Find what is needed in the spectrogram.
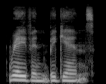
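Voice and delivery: ordinary delivery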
